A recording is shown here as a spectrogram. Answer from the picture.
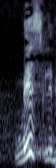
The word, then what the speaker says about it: مثل: كلمة مثل إذا سمعتها الميم والثاء واللام بتنطق كما يأتي، إما أن تنطقها مثل وإما أن تنطقها مثل. مثل بكسر الميم وسكون الساق مش كده، ومثل بفتح الميم وفتح الثاء. يبقى إيه الفرق بين مثل ومثل؟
